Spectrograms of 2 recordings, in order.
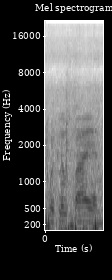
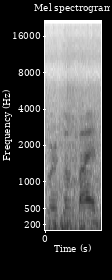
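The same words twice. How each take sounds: The two takes are said the same way.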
